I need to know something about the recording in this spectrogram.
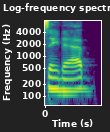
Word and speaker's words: Zainab: If it wasn't for this one woman named Zanib, I call her Zanib, but the right way to say it is Zainab.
